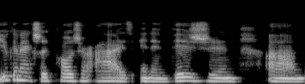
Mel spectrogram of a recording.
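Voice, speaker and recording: This woman's voice sits at a very deep, low pitch. Her pitch variation is ordinary. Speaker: health and transformation coach. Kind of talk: casual talk to camera. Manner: hesitant, stammering.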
